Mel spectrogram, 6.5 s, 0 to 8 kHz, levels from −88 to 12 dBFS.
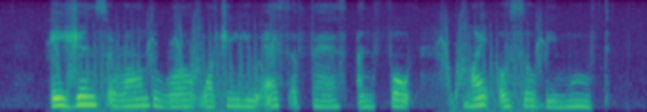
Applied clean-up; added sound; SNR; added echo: none; Scratching (performance technique); 13 dB; none.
